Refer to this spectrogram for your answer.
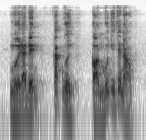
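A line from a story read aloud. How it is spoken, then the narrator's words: Loud angry shout. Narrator (Vietnamese): Thất Công Phục trợn mắt hét lớn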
